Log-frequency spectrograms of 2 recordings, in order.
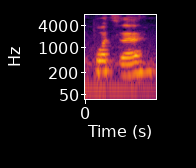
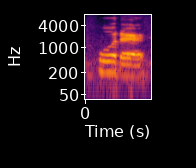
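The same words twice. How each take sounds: First: It is said in a British accent. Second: It is said in an American accent.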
